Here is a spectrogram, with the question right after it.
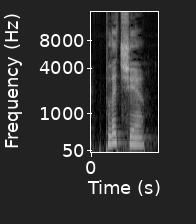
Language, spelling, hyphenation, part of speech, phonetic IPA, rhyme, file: Ukrainian, плече, пле‧че, noun, [pɫeˈt͡ʃɛ], -t͡ʃɛ, Uk-плече.ogg
- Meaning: shoulder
